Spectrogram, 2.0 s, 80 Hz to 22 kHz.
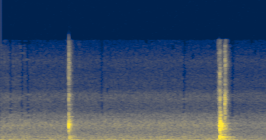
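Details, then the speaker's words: Generac home standby generator in manual start; two contactor clicks but no crank, battery charged ~14.11 V and holding; starter replaced once before, starter or battery failure suspected again. "we put it in manual hear the click so we're here in a contactor click which is this device right there but it's not starting"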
